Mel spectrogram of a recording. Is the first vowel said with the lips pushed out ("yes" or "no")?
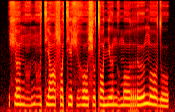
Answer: no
